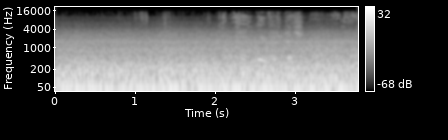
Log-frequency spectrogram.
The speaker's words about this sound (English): Oh my gosh, traffic is horrendous out here this morning.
